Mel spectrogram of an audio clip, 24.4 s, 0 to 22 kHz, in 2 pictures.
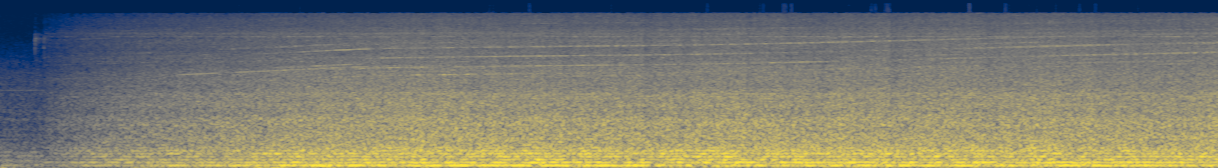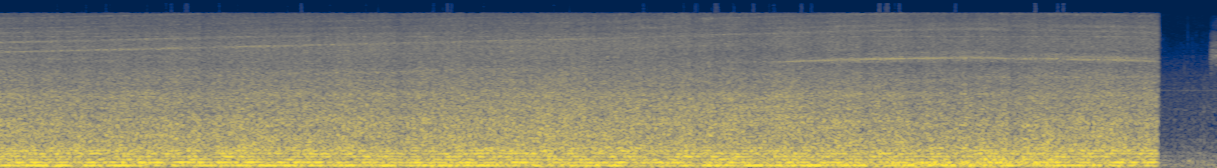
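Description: A C-130J turboprop engine in the DCS flight simulator spins up, a sustained loud whine and broad roar building over a few seconds and holding steady, with faint rising tones above it.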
